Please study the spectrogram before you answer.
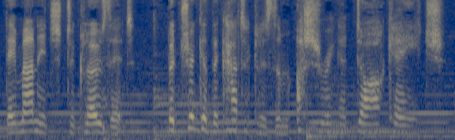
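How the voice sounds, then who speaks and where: Woman playing skeptical fantasy adventurer, lower register, dry and blunt, loud game music underneath. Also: normal speed, lightly acted. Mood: blunt, sure. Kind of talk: fantasy video game acting.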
